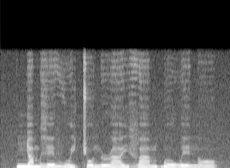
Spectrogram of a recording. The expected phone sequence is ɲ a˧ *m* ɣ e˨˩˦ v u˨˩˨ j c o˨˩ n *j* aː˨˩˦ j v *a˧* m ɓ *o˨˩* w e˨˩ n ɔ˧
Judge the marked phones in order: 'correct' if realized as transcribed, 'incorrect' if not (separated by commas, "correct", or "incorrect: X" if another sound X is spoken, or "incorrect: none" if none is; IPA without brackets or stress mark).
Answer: correct, incorrect: ɹ, incorrect: a˨˩˦, incorrect: o˧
